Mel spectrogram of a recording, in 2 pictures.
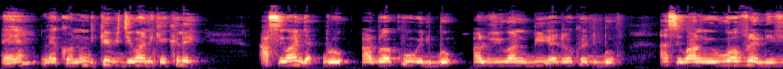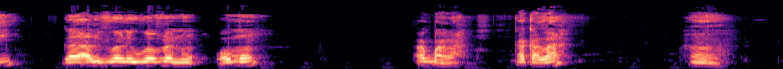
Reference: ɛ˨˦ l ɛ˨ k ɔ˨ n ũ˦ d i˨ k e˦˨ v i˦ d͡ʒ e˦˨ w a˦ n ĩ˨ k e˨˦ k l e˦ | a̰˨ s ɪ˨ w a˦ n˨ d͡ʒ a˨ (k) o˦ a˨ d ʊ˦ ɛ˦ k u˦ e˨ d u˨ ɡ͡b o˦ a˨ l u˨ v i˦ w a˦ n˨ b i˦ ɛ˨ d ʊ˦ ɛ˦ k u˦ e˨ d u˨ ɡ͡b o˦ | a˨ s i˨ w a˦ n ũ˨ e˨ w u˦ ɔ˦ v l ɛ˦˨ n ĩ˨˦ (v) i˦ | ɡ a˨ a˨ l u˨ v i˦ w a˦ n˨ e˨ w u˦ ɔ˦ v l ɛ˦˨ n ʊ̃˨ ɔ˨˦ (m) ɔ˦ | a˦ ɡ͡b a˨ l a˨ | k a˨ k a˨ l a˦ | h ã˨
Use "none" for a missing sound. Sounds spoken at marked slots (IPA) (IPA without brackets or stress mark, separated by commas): k͡p, v, m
